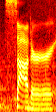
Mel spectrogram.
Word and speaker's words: solder: So, it's pronounced solder in the United States, but I don't think I've seen it written very much. And I was pron I keep pronouncing it solder.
